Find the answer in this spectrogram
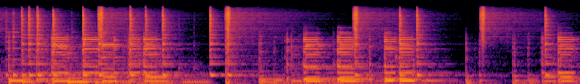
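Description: Instrumental funk groove: plucked electric guitar and bass guitar over a drum kit with hi-hat.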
